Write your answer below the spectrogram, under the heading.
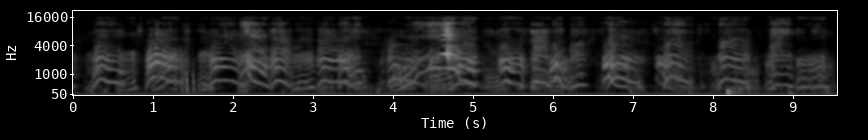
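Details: Newborn Clumber Spaniel litter at five days old cries in loud, wavering squeals and whines, pups calling over one another almost continuously, with one sharp thump near the end.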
